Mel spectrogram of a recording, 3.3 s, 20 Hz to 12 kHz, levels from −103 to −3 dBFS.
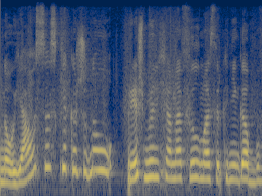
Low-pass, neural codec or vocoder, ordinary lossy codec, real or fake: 10.8 kHz; none; Opus, 64 kbps; real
